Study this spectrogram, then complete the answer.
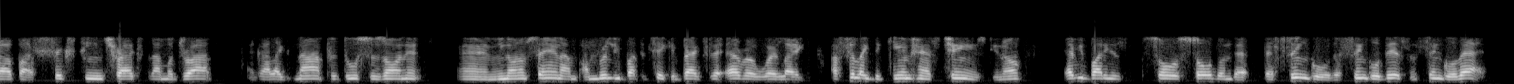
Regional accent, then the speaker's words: New York City, New York, United States; also born or lived in Quezaltepeque, El Salvador; my name raises from being born in Quesalte in La Libertad, you know what I'm saying, in El Salvador. And then coming over here and being raised in New York.

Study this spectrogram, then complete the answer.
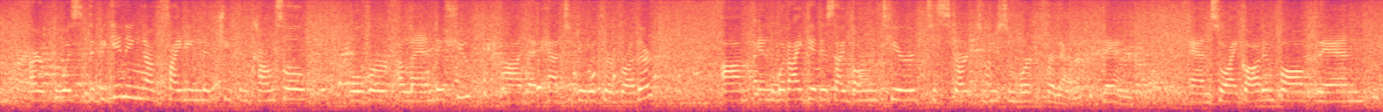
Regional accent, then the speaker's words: North Vancouver, British Columbia, Canada; also born or lived in Namu; I was born in Namu, and I was raised in North Vancouver, where my tribe is.

